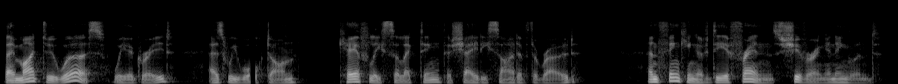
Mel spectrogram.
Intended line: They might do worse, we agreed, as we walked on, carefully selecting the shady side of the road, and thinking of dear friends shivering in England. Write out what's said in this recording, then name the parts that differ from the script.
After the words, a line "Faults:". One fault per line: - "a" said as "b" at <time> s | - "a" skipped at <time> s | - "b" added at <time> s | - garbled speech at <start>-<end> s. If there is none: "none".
They might do worse, we agreed, as we walked on, carefully selecting the shady side of the road, and thinking of dear friends shivering in England.
Faults:
none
